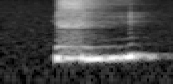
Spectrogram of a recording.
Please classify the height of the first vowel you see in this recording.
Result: high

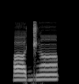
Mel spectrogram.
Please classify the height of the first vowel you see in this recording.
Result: low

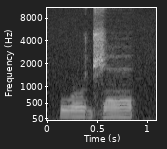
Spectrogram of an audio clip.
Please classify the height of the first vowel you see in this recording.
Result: mid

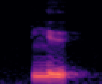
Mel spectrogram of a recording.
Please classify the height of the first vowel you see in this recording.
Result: high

